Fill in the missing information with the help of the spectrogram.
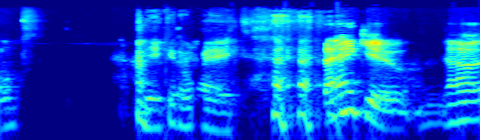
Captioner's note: laughs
